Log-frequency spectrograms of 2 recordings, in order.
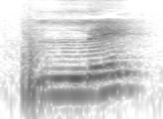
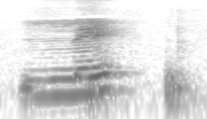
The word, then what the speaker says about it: les: And you don't pronounce the S, but ES is going to give you an E sound, unless it's on the end of a verb. So, le. Okay? So, j'aime les chiens.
